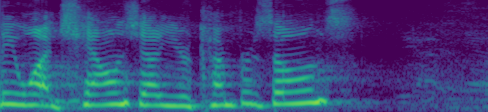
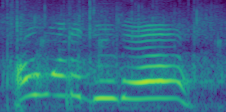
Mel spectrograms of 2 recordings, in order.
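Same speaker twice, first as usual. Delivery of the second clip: high, louder burst of longing; eager outburst; 11 semitones higher, 5 dB louder than usual. Retold or imitated. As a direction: blurt it out fired up. Retold eager reaction to reading.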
